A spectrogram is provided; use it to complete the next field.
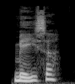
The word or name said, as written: maser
